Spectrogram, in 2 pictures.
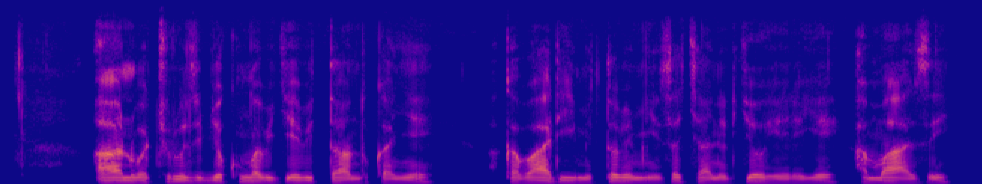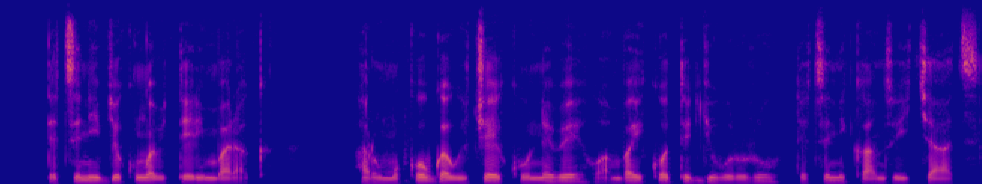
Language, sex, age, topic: Kinyarwanda, male, 18-24, finance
